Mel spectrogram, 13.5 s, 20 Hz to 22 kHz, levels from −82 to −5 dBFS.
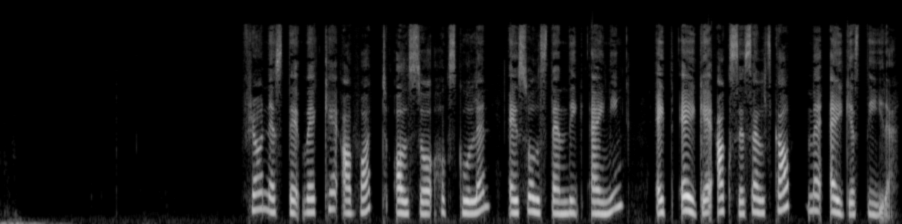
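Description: No faults can be heard anywhere in the recording; nothing drops out, clicks, distorts or glitches at any point.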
